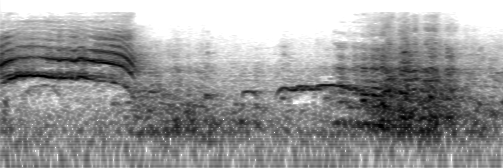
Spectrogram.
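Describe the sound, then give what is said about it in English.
A loud, shrill scream rings out at night from the bushes for about a second, rising and then falling off, followed by faint low sounds and a later burst of rough, breathy vocal noise. “uh, yes, by heavens, a terrible scream, and by the sound of it, coming from over in the bushes.”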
